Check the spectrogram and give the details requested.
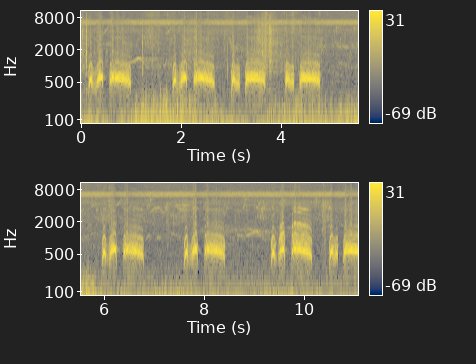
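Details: Wild spotted dove answering a decoy, a bird with a thin high voice: many repeated coo phrases, short notes leading into longer held ones, a burst of low rumbling noise in the first half and faint whistles behind.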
